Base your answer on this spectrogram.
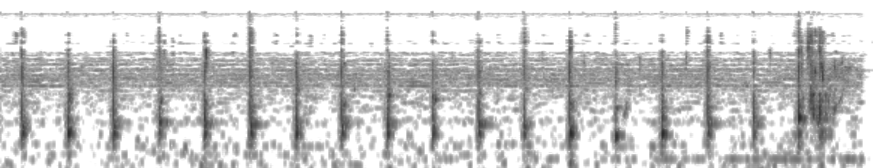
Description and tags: Fast Dripping
Medium-Fast water drips from the kitchen faucet to a bowl of soapy water.
drip, liquid, trickle, water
